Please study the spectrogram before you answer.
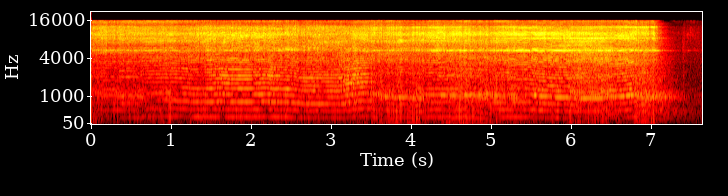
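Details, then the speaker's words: Oscillating saw cutting the distal femur of a bone model through a distal cutting block during total knee replacement demonstration: high buzzing whine rising and falling in pitch, then stopping. "تمام، احنا شلنا دلوقتي الانترا ميدالري راد وفضلناش غير بس الديستال كاتنج بلوك. هنبتدي بالسو بليد ناخد الديستال بوني فيميرال"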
